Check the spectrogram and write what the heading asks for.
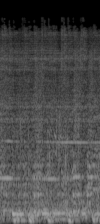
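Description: Live band music: a balafon played with mallets over a drum kit and bass, at a steady groove.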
